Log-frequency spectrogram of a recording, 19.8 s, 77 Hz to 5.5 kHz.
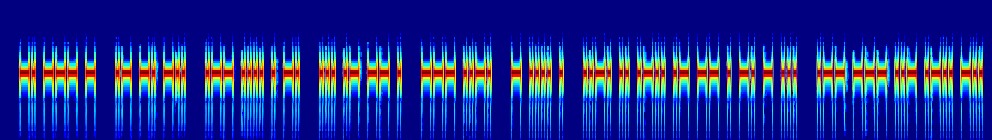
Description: Morse code, heard as a keyed tone, about 20 wpm, 600 Hz. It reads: NOT AND WHEN SAME OF THE FILAMENTS WOULD
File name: the old man and the sea / the old man and the sea part 1 20wpm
